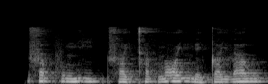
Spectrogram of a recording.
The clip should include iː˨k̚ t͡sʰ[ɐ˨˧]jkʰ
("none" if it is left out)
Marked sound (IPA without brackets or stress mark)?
ɐ˨˧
